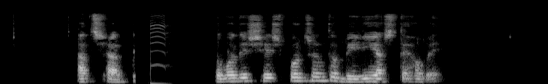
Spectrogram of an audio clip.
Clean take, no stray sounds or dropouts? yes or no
no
